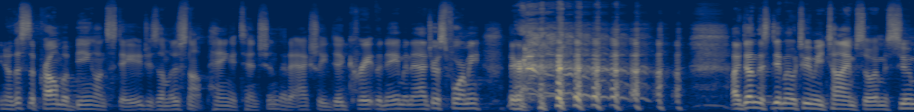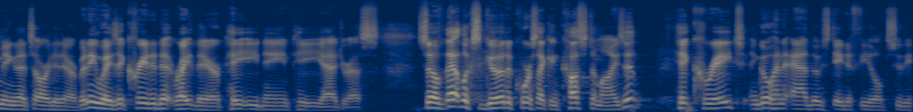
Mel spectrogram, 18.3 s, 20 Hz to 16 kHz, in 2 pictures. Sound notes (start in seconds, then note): 5.2 laughs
